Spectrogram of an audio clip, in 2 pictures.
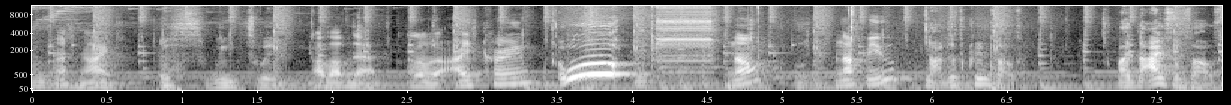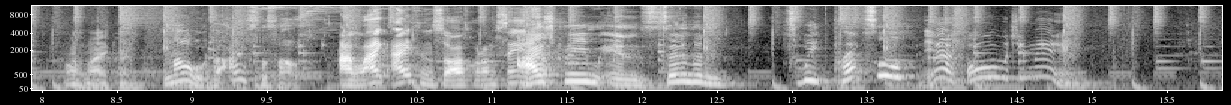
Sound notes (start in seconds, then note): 4.1 buzzer buzzes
